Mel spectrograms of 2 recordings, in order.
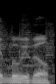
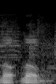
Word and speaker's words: Louisville: You know, people say Louisville, which is not how the locals pronounce it. It's Louisville.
